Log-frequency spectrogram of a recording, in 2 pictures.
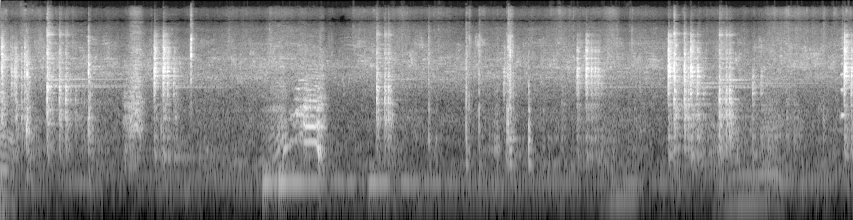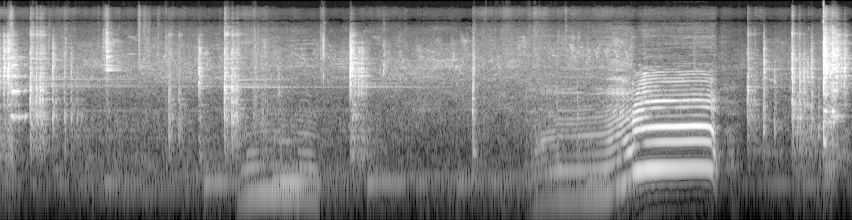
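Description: Cattle moo during spring cattle work, with a few short calls and one long, loud bellow near the end, amid repeated metallic clanks and rattles of gates and equipment.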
